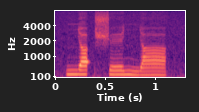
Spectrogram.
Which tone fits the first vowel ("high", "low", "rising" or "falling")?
high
